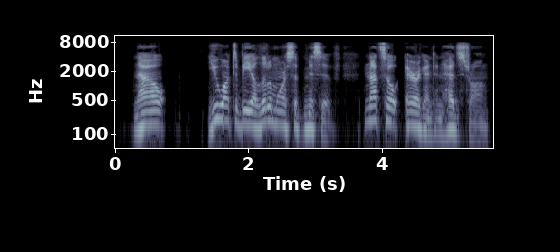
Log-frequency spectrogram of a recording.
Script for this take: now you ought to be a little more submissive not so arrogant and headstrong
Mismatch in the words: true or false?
false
